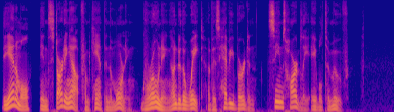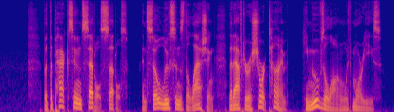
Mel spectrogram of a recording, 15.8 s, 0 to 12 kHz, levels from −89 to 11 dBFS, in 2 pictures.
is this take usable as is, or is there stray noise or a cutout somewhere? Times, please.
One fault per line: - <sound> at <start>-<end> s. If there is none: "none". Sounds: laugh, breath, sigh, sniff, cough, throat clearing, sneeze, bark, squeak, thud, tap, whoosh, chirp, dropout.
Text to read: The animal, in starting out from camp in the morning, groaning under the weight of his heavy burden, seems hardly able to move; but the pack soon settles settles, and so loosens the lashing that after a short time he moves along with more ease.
none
